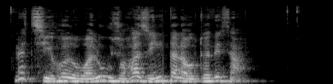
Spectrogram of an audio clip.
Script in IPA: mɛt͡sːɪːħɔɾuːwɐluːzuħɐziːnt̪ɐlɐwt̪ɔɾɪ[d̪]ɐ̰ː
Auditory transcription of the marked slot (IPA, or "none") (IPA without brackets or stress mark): t̪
